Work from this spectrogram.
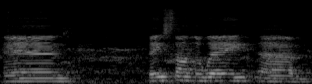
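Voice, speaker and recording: A male schoolteacher with a slightly high voice, talking informally to his class as he reads and discusses. He is some way from the mic in an echoey classroom with clear background noise. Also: fairly even intonation, very slow, bright, forceful tone, recorded from a distance. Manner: informal, checking with listeners. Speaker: sixth-grade English teacher. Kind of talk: classroom read-aloud and discussion.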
